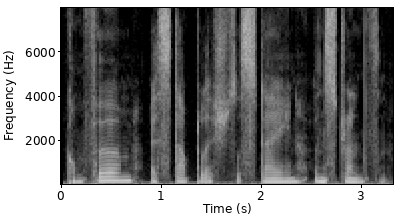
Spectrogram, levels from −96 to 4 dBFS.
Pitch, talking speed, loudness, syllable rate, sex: 150 Hz, 90 wpm, -22 LUFS, 3.3 syllables/s, male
